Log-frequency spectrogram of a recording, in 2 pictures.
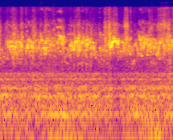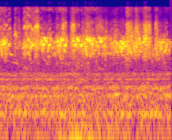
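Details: Several budgies feed on green food while chattering nonstop: busy, high-pitched warbles and squawky chirps overlap into a steady twittering wash, swelling slightly louder toward the end.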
